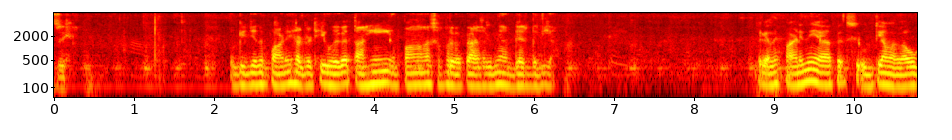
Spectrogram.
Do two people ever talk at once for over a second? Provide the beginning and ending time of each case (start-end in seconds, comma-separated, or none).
none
